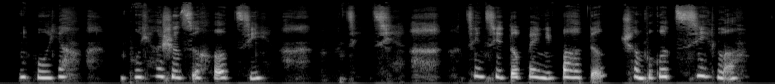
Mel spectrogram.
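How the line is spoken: Breathless panting. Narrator (Chinese): 只是喘息道

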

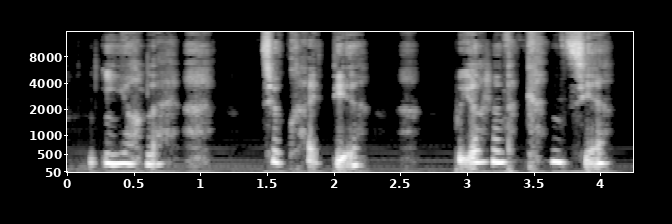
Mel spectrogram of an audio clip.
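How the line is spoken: Hesitant, then resolute. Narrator (Chinese): 杨璐一愣，咬了咬牙

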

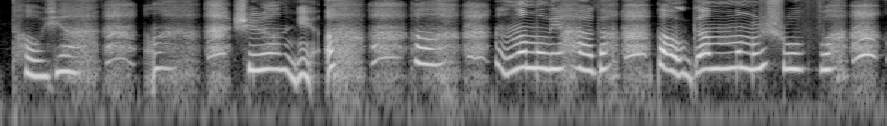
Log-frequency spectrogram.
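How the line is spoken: Feigned breathless panting. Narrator (Chinese): 曲颖假装气喘吁吁的道

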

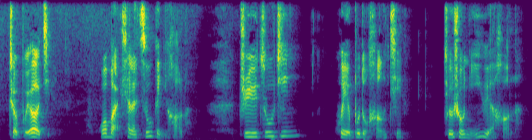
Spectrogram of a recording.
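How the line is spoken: Smiling. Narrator (Chinese): 我笑了笑，便说

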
